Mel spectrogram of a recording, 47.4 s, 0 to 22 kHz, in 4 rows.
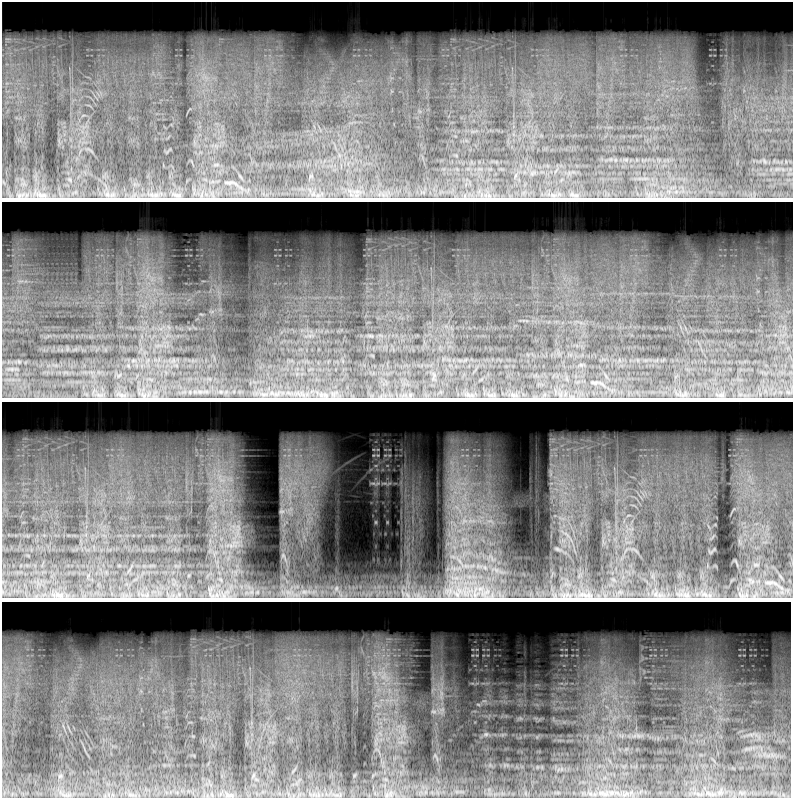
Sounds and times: Music: 0.0 - 47.4
Speech: 0.8 - 1.6, 2.3 - 3.9, 34.2 - 35.7.

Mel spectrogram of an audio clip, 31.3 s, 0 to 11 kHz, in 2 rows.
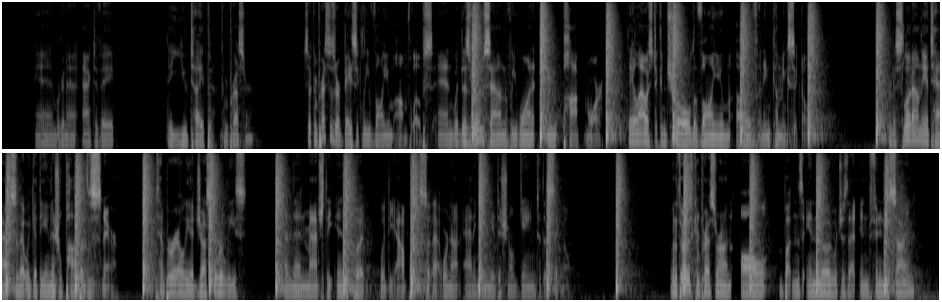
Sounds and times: Speech: 0.6 - 1.9, 2.8 - 4.2, 5.0 - 13.5, 14.8 - 17.6, 18.2 - 19.7, 20.3 - 25.1, 26.8 - 30.9
Music: 10.1 - 10.5, 13.4 - 13.8, 14.6 - 14.9, 15.7 - 16.0, 18.0 - 18.2, 20.2 - 20.5, 21.3 - 22.8, 25.9 - 26.2, 30.3 - 31.2.

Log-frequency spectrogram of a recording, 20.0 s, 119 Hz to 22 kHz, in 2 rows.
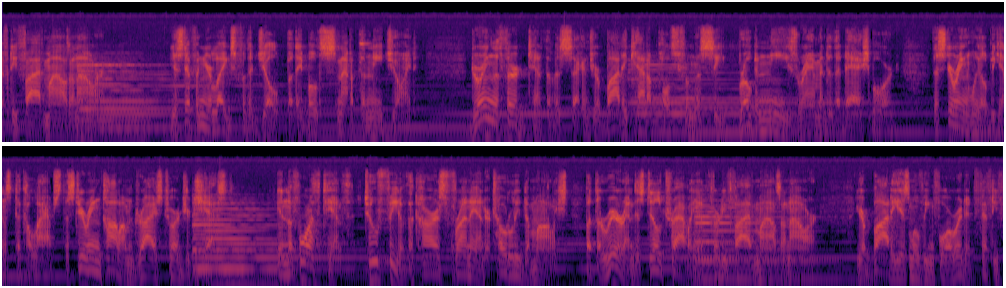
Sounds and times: Male speech, man speaking: 0.0 - 1.1, 1.7 - 20.0
Music: 0.0 - 20.0
Narration, monologue: 0.0 - 20.0.

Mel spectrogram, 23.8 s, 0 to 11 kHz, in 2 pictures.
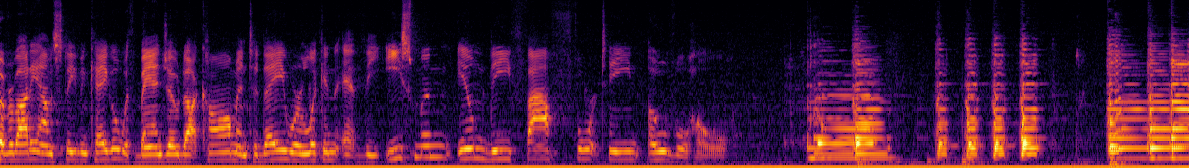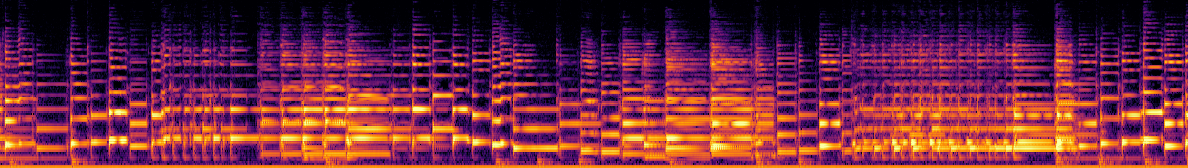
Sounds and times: Mandolin: 7.8 - 23.7.

